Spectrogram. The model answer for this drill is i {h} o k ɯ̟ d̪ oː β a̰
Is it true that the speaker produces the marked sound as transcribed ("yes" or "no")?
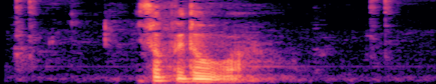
no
